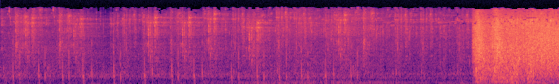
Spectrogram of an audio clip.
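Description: Footsteps clank steadily on stone.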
